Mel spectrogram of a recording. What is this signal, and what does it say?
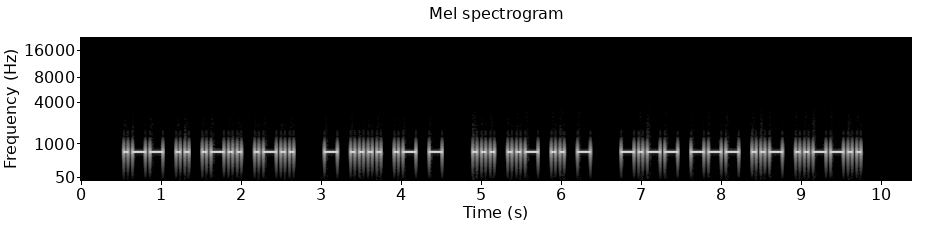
Morse code, heard as a keyed tone, about 22 wpm, 700 Hz. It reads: WILL THAT SUIT YOU?
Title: Sentences from Top 1600 Words 22wpm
